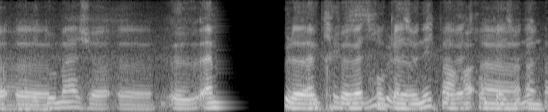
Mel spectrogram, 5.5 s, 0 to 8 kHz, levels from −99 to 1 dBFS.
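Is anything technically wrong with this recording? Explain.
Yes, there are two faults.

A doubled audio track runs throughout. The audio was likely captured twice, with a second path lagging about a second behind. A full-band copy, roughly 5 dB quieter and with no room colour, trails the original as a clean, flat repeat.

A long network dropout occurs from 2.18 to 2.87 s, likely a stall in the call's packet stream. The receiver stretches the last sound into a fading buzz, leaving about half a second of silence. The audio then resumes with 680 ms missing. Throughout, the call codec leaves nothing above 8 kHz.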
